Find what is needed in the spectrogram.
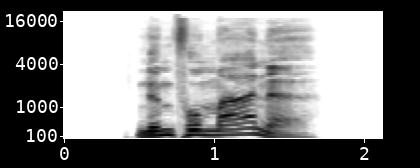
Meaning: inflection of nymphoman: 1. strong/mixed nominative/accusative feminine singular 2. strong nominative/accusative plural 3. weak nominative all-gender singular
- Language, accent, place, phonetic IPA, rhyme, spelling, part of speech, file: German, Germany, Berlin, [nʏmfoˈmaːnə], -aːnə, nymphomane, adjective, De-nymphomane.ogg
